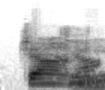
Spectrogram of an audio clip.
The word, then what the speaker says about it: Joni: about is it Joni or Jonai? Jonai Erickson Tata. She talks about it. Johnny is the Mm-hmm. way she pronounces it.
